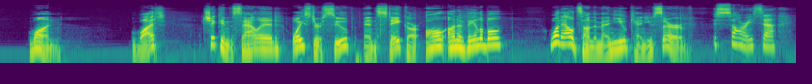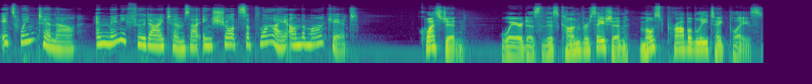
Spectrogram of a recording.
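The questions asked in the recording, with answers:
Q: Where does this conversation most probably take place?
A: In a restaurant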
